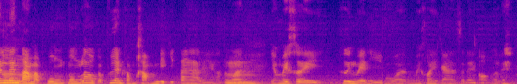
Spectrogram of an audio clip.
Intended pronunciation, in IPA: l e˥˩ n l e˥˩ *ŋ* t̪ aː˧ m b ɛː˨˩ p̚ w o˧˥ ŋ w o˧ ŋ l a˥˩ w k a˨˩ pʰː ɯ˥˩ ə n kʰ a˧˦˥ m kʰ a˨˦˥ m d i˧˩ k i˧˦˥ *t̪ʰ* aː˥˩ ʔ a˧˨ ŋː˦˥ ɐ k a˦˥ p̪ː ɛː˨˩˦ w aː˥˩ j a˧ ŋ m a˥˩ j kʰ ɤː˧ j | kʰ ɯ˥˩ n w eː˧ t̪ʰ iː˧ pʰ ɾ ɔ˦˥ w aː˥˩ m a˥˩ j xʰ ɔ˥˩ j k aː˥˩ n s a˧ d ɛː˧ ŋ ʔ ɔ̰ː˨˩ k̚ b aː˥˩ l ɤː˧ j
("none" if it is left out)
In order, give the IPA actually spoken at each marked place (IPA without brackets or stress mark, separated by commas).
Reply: n, t̪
